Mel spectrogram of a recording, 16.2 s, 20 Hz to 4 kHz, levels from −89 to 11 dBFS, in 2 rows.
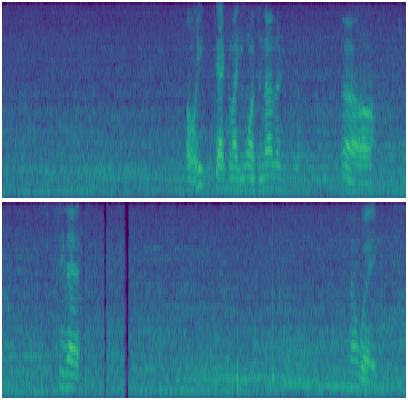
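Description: Between 9.64 and 10.62 s, packets reached the receiver late or more slowly than they were played out, so the jitter buffer ran dry seven times, producing repeated stalls (stutter). Each time, the receiver stretched the last sound to bridge the gap, the longest wait being 86 ms, and about 202 ms in all was filled this way, roughly a fifth of that stretch. Nothing drops out, but the audio drags and hiccups there, over a call path band-limited to 4 kHz.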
